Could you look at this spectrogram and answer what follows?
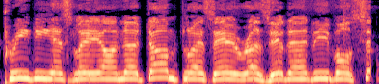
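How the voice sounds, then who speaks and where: A synthetic text-to-speech male voice reading a recap announcement in a flat, evenly paced robotic manner. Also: high-pitched, a little slow.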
